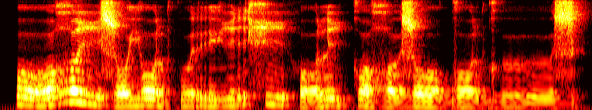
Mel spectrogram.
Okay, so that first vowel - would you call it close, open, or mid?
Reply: mid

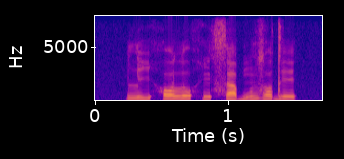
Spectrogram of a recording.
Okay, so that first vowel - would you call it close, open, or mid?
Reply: close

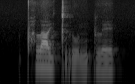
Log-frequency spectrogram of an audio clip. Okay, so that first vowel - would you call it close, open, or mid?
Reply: open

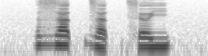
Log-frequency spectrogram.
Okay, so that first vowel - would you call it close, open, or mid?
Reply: open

